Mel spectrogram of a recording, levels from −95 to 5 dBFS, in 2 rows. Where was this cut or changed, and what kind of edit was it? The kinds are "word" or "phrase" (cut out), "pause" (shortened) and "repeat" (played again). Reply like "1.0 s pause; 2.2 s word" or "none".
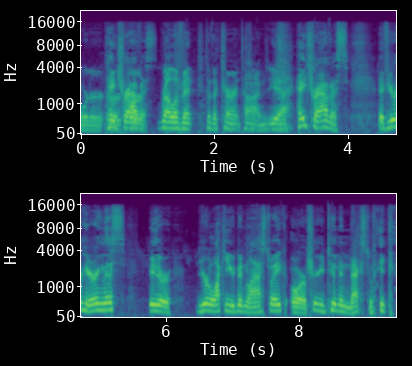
7.1 s word; 8.1 s word

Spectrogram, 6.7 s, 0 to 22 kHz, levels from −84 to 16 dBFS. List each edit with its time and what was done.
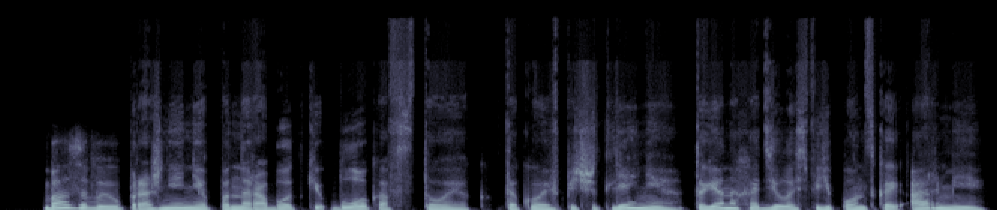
2.2 s word; 3.3 s phrase; 4.6 s word

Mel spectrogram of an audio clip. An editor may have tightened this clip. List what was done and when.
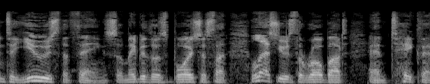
2.8 s word

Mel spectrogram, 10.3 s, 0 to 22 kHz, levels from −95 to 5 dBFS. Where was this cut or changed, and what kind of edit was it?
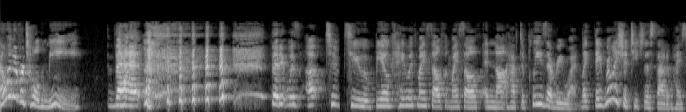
5.1 s word; 6.7 s word

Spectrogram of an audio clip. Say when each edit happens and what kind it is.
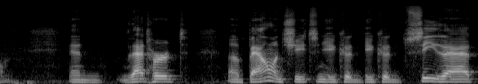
1.1 s pause; 2.4 s word; 3.7 s repeat

